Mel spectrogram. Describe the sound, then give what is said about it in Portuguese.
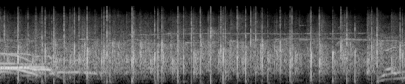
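A round of applause from a small group, brisk overlapping claps sustained throughout, with a few brief vocal cheers or exclamations rising over the clapping at the start and end. “Do jeito que começamos, a todo mundo aqui, uma energia maravilhosa para toda a nossa família Copenhague, uma salva de palmas.”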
